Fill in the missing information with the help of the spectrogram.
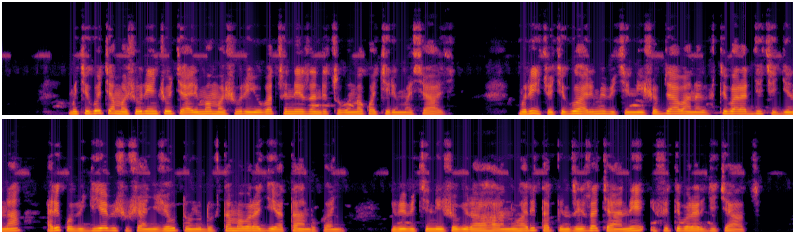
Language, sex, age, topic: Kinyarwanda, female, 25-35, education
